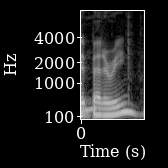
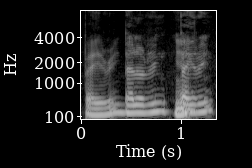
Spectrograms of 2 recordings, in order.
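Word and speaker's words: Bellerín: and that is a guy called Hector Bellerin. Is that how you pronounce it? – Yeah, so Bellerin, yeah. Bellerin.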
